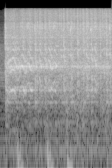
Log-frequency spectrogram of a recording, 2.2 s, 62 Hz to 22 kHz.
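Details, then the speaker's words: Hemi V8 in a fire-damaged 'Cuda, first start after restoration with fuel in carburetors and oil pressure confirmed: bursts into life, settles into a loud, slightly uneven idle; timing not yet set, needs advancing. "you know it's very rare that when you fire one of these engines up that right off the bat you have the timing set perfectly"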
